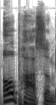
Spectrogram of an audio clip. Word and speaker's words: opossum: It's pronounced opossum is there, the actual traditional spelling and pronunciation of the animal possum.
